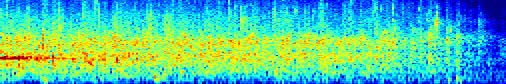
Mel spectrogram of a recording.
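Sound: audience applause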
